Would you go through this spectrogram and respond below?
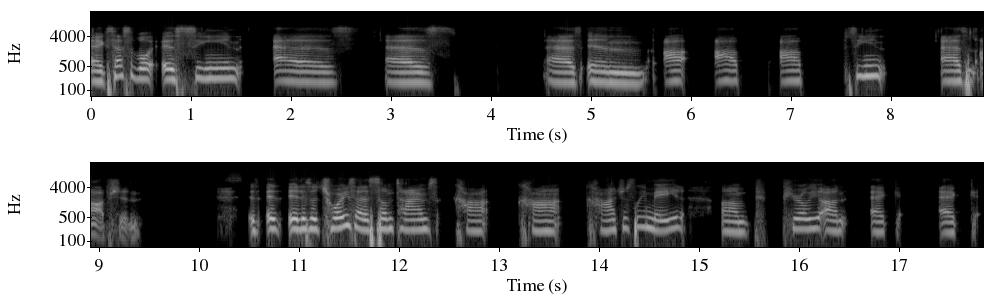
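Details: Adult woman who says she stutters and that it is heard throughout her talk; stuttering.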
